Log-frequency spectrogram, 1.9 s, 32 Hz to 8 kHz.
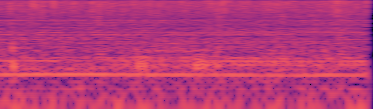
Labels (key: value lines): label: anthrophony, boat engine
recorder: SoundTrap 300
